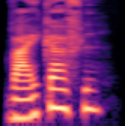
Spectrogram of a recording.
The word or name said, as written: vejgaffel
